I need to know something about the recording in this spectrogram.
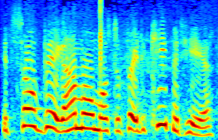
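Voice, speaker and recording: An actress playing a plucky, earnest young heroine in old radio drama style. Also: female voice, high-pitched, very animated, brisk, slight background noise. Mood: urgent, concerned. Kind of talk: 1940s radio acting. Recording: dull old radio recording.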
